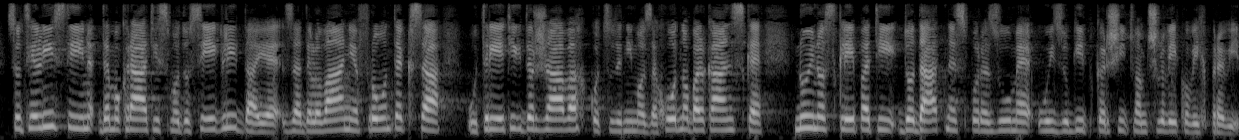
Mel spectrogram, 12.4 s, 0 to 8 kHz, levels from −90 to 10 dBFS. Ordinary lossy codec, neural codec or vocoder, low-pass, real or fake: none; none; 7.2 kHz; real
